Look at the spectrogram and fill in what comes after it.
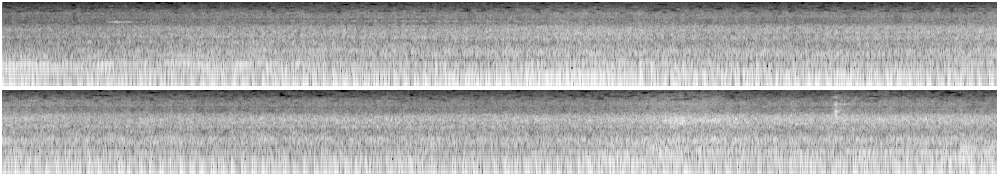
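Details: Honda Vario scooter that wouldn't start, after replacing the dead CDI: small single putters at a steady, even idle with no misfires or stumbles, running properly now.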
